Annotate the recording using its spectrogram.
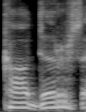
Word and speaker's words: cadre: They are deploying their cadres, as they pronounce it. It should be cadre, but okay.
